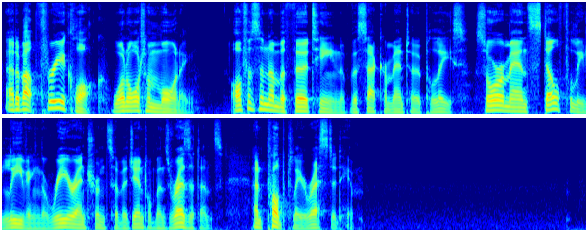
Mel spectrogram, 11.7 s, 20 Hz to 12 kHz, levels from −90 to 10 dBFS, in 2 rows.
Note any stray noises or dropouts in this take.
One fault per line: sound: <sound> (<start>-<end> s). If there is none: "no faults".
no faults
